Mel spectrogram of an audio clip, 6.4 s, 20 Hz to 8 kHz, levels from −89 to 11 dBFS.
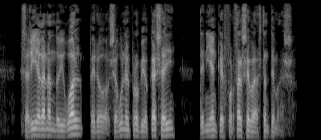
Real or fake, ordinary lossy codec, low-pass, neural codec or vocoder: real; MP3, 48 kbps; 7.2 kHz; none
